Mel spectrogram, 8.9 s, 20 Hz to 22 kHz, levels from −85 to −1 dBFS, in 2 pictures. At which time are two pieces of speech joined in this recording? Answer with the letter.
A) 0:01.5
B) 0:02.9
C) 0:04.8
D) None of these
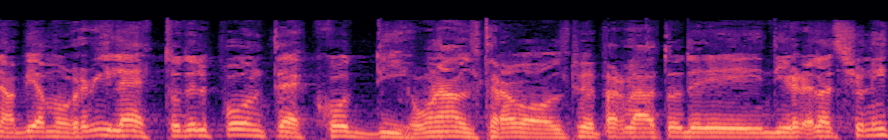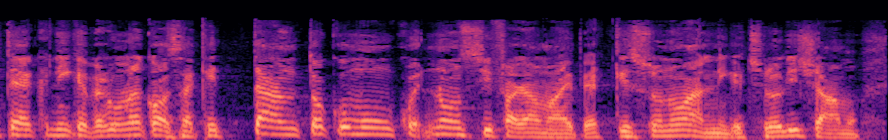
B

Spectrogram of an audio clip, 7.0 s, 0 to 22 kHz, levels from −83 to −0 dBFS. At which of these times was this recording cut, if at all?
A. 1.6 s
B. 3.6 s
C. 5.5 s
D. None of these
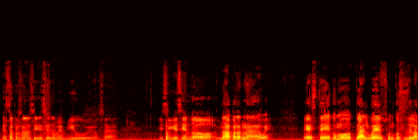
B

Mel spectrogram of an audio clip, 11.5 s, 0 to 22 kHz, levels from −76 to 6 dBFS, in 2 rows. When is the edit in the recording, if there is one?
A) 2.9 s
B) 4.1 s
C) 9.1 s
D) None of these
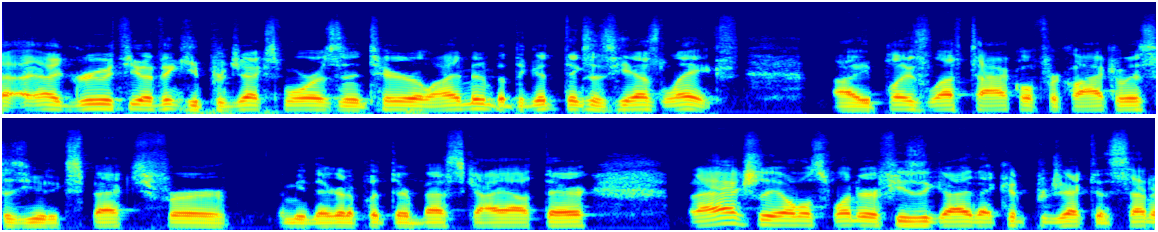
A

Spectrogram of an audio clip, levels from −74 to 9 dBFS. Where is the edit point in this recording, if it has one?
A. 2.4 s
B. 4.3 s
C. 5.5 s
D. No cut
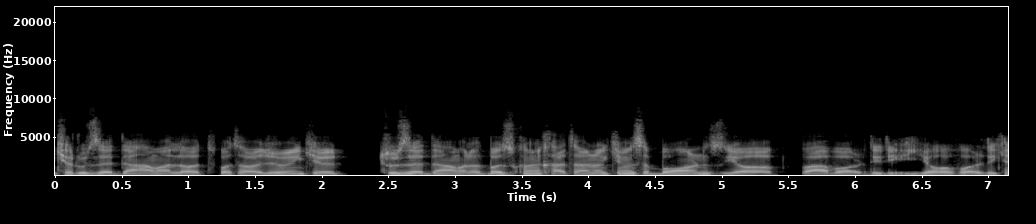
C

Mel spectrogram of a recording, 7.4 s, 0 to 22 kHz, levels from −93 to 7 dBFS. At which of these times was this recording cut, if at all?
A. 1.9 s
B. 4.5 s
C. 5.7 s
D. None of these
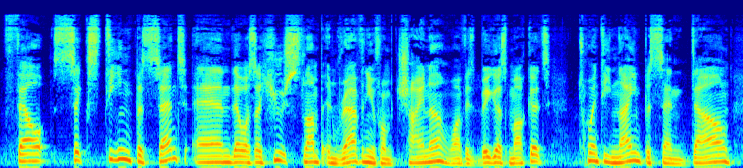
D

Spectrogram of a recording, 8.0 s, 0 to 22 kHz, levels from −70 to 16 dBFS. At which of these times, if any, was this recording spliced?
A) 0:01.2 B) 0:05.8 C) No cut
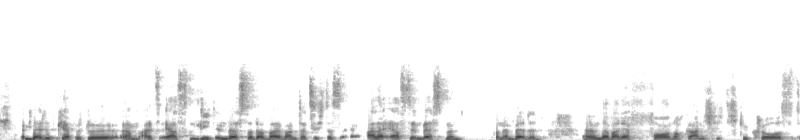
C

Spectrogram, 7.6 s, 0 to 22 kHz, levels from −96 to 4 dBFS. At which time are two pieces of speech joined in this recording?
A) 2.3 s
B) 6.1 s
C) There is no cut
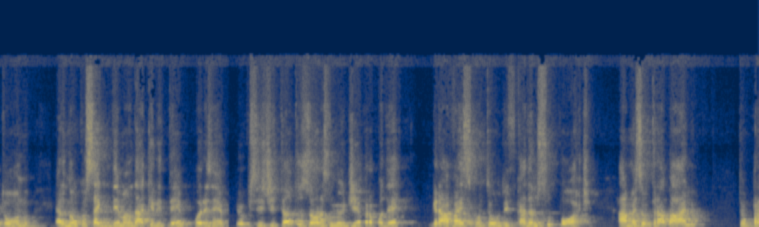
A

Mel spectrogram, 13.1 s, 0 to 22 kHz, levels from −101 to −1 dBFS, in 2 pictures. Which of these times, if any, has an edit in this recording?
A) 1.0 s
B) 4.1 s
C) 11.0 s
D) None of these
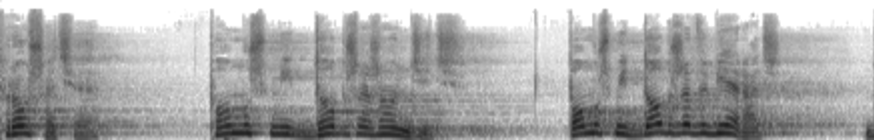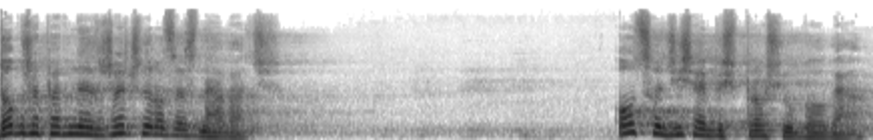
D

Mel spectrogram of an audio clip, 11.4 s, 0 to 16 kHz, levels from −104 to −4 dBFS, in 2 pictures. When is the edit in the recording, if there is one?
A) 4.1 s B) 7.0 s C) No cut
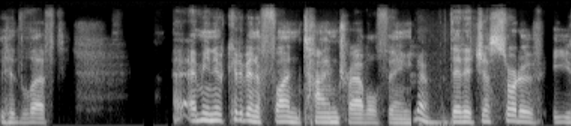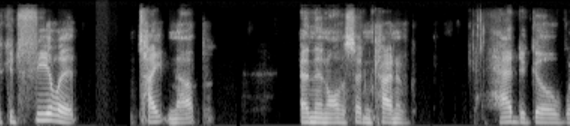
A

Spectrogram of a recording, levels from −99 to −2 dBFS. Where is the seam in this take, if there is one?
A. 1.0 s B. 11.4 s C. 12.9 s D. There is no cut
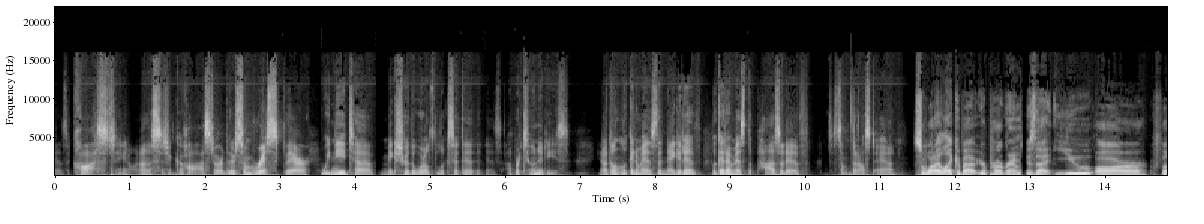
C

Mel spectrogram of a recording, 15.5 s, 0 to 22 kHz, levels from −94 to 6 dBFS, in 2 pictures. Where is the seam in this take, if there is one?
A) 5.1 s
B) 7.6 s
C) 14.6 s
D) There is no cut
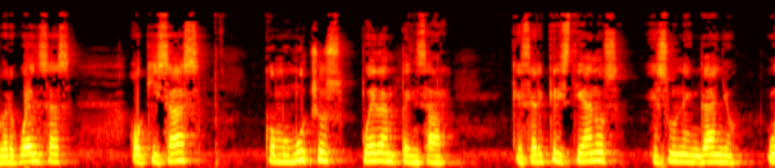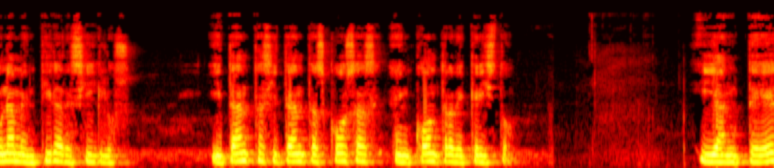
B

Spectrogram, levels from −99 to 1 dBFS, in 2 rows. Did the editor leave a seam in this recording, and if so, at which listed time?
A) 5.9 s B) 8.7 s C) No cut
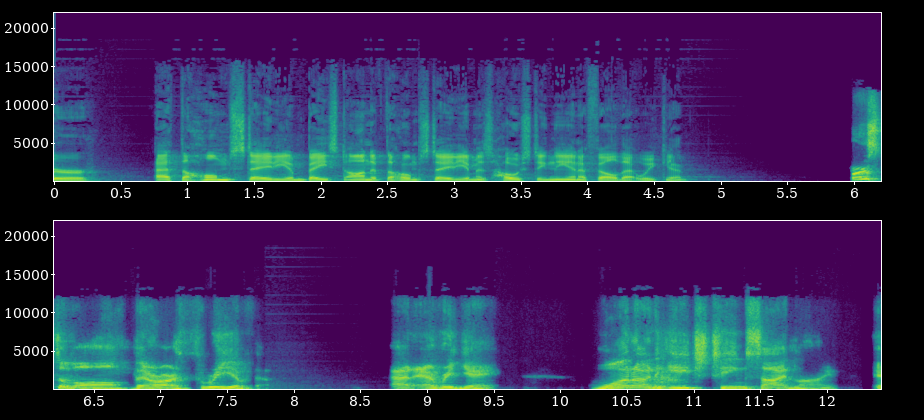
C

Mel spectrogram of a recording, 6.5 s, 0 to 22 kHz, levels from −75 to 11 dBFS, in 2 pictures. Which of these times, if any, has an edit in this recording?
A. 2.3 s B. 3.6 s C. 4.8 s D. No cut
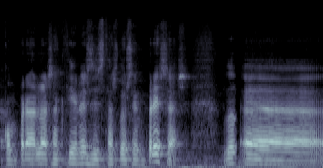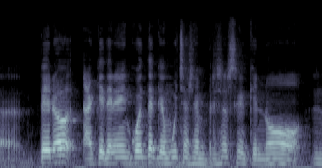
A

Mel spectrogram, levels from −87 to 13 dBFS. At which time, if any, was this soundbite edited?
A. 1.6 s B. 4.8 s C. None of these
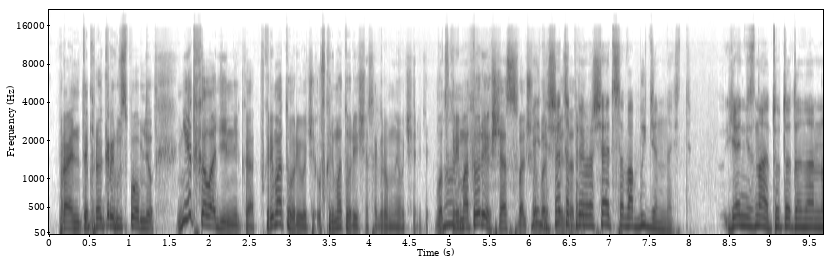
A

